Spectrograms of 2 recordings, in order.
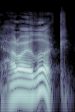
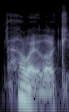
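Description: First: It is said in a childlike voice. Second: It is said in an insecure voice.

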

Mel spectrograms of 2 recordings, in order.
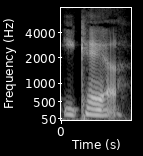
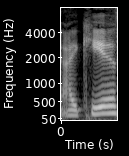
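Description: First: It is said with the Scandinavian pronunciation. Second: It is said with the usual American pronunciation. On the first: "the actual pronunciation in Scandinavia" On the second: "just say it normal"

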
